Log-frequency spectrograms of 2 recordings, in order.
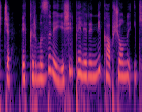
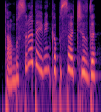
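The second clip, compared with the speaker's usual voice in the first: plain reading voice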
